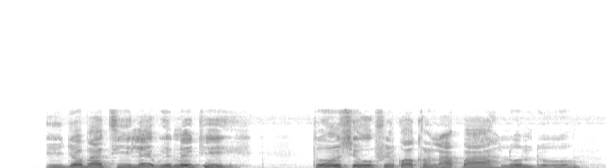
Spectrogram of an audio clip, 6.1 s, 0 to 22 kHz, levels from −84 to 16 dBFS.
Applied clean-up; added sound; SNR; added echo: none; none; none; none.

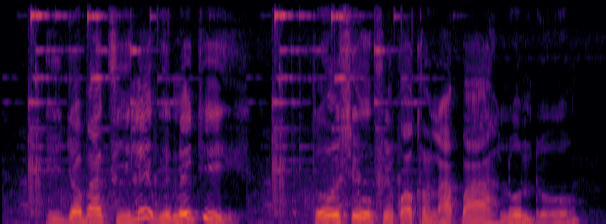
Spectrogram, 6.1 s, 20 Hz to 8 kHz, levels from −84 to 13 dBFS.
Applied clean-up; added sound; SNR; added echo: none; Door / Chime; 13 dB; none.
